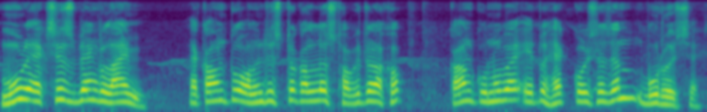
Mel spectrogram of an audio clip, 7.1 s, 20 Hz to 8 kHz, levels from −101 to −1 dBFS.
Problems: constant background noise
